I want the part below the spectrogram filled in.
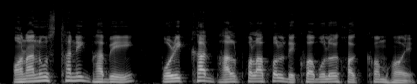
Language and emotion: Assamese, neutral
